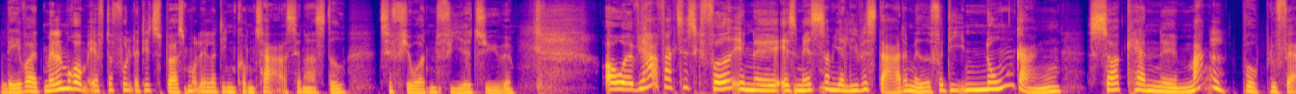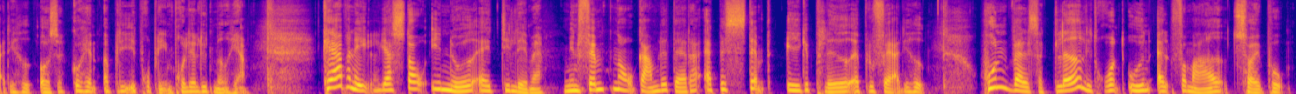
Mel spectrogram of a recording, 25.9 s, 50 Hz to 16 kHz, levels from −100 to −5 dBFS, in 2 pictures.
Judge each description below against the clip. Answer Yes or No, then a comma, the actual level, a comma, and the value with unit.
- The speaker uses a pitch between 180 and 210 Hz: Yes, medium, 185 Hz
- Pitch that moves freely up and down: Yes, wide, 6.4 semitones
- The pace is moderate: Yes, average, 190 wpm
